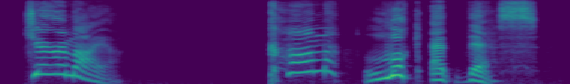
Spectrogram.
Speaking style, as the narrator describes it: yelled Sandy

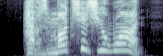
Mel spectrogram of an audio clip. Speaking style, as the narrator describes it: Connor said cheerfully

